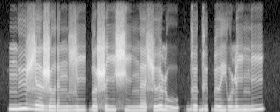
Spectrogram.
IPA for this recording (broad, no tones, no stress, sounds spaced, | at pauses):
ŋ y ɮ ɛ ʐ ə ɾ ɛ ŋ ɮ i ɠ ə ʂ i ɕ i ŋ ɛ ɬ ø ɳ u | ɡ ø ɡ y ɓ ø j u ɳ i ŋ ɾ i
